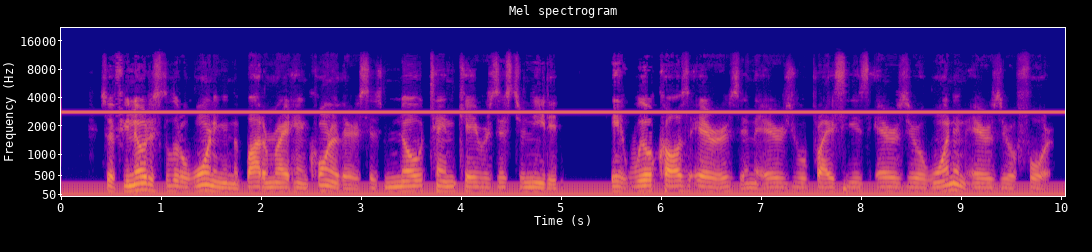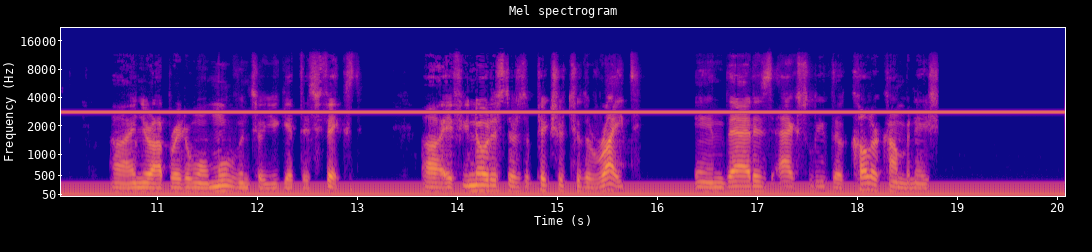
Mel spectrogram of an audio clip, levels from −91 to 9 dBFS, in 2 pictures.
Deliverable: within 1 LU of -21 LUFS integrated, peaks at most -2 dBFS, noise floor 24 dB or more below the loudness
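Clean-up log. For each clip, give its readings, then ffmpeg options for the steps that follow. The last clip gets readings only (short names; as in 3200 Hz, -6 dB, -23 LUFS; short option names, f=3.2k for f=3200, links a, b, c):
hum 60 Hz; harmonics up to 300 Hz; hum level -30 dBFS; steady tone 2800 Hz; tone level -25 dBFS; loudness -22.0 LUFS; peak -3.5 dBFS; loudness target -21.0 LUFS
-> -af "bandreject=f=60:t=h:w=4,bandreject=f=120:t=h:w=4,bandreject=f=180:t=h:w=4,bandreject=f=240:t=h:w=4,bandreject=f=300:t=h:w=4"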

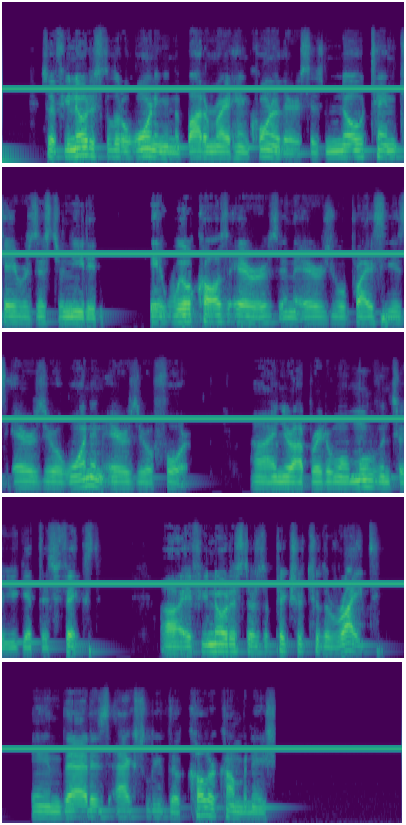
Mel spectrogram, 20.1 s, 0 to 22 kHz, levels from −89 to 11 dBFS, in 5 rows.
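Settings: hum none; steady tone 2800 Hz; tone level -25 dBFS
-> -af "bandreject=f=2.8k:w=30"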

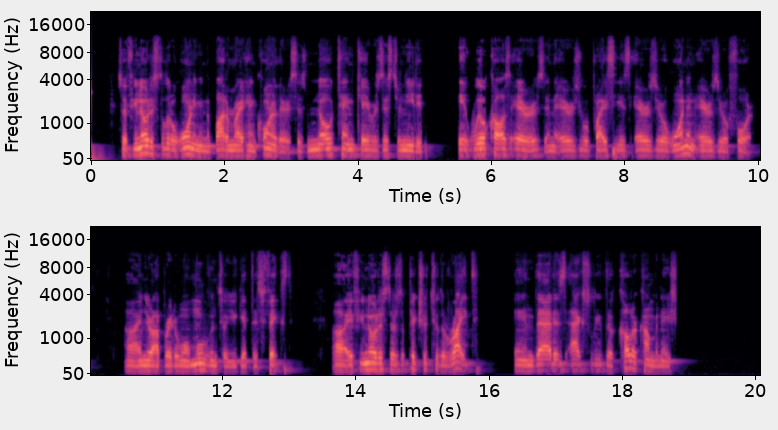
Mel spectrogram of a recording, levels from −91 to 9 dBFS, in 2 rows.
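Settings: steady tone none; loudness -24.5 LUFS; peak -4.5 dBFS; loudness target -21.0 LUFS
-> -af "volume=3.5dB,alimiter=limit=-2dB:level=0:latency=1"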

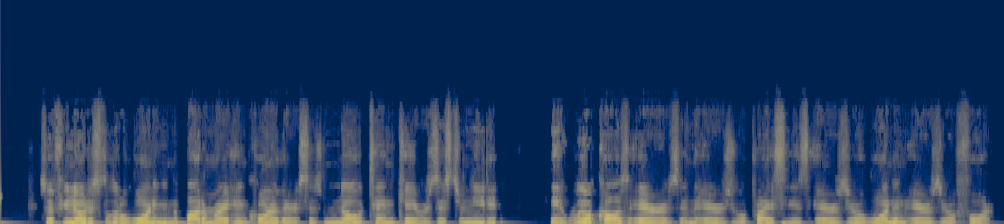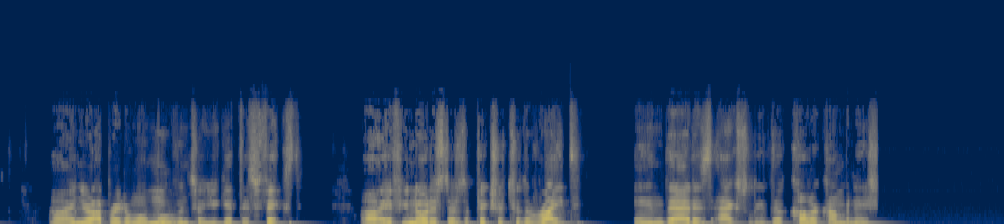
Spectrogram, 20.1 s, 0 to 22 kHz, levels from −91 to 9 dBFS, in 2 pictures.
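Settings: loudness -21.0 LUFS; peak -2.0 dBFS; noise floor -77 dBFS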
